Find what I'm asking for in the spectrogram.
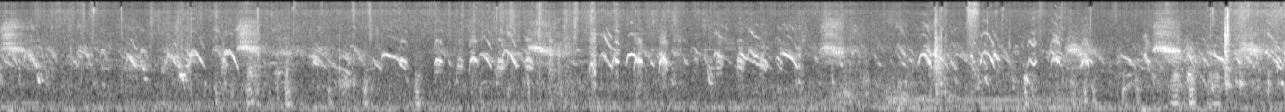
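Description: Chickens and young roosters cluck and squawk continuously on a farm, many birds at once, close and steady with overlapping calls throughout.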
